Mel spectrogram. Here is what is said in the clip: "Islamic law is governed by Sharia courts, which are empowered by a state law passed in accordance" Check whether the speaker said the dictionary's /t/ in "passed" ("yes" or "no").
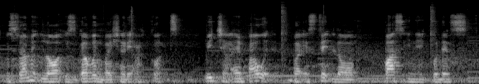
no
